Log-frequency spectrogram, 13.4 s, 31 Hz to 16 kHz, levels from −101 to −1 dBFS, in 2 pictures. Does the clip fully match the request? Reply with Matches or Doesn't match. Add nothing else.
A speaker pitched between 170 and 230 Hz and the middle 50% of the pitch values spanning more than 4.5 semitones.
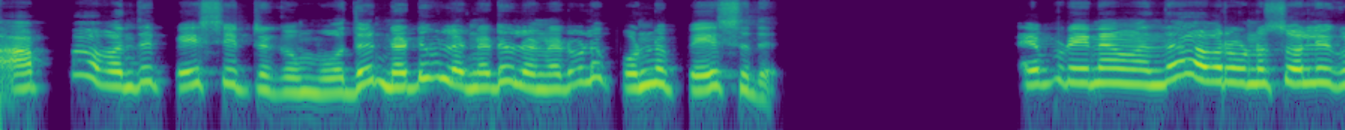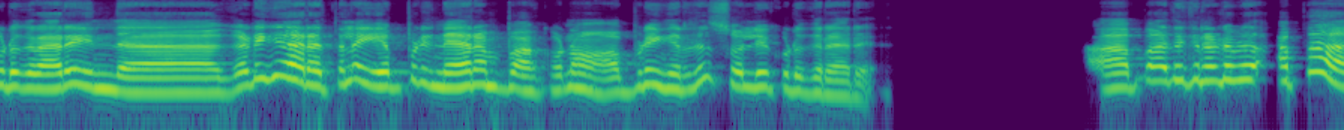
Doesn't match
